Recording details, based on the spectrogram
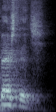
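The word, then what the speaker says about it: Bešlić: Hur uttalar man det korrekt? – Beshlik.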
